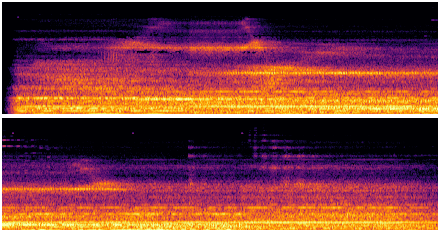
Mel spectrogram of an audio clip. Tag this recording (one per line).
ambient
atmospheres
drone
evolving
experimental
freaky
horror
pad
sound
soundscape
